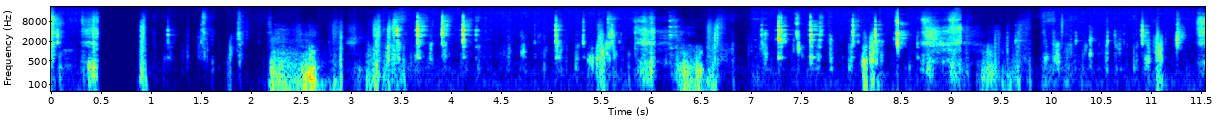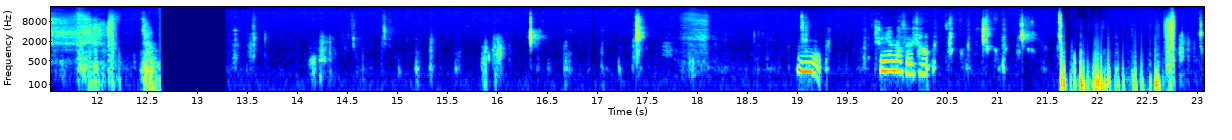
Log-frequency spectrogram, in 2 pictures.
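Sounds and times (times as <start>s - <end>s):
person chewing food: 0.0s - 12.6s, 13.3s - 23.0s
wet mouth clicks: 20.6s - 23.0s.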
